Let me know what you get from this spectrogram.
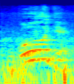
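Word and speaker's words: goes: उच्चारण के लिए कि कोई भी अंग्रेजी शब्द के अंत में अगर ई रहता है और ई के बाद प्लुरल मार्कर यानी बहुवचन बनाने वाला निशान एस या ईएस रहता है, तो एस और ईएस का उच्चारण हिंदी में दंत स में हलंत न होके ज में हलंत होता है फोनेटिक रूल पर। इसलिए मैं कम्स को कम्स नहीं पढ़ता हूँ, कम्स गलत उच्चारण है, कम्ज, गोज, कम्ज।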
